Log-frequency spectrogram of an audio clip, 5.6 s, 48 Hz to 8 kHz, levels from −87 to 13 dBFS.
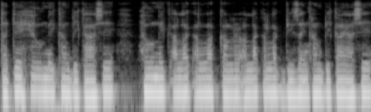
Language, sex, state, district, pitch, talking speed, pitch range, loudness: Nagamese, male, Nagaland, Dimapur, 110 Hz, 160 wpm, 105-115 Hz, -12 LUFS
